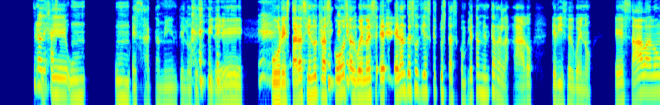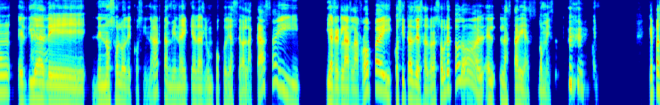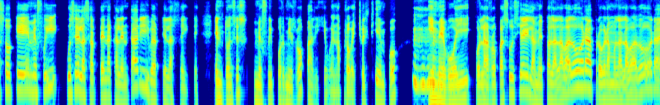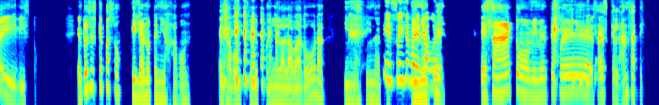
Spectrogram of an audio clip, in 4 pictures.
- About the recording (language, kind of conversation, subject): Spanish, podcast, ¿Qué es lo que más te engancha de cocinar en casa?
- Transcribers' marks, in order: laugh; laugh; giggle; laugh; laugh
